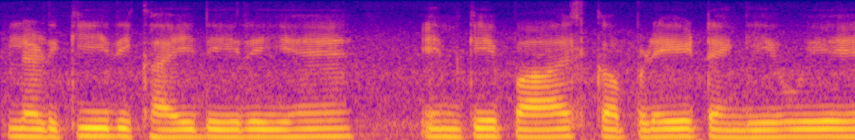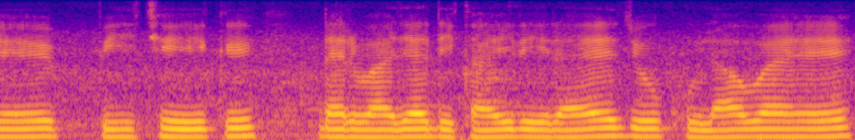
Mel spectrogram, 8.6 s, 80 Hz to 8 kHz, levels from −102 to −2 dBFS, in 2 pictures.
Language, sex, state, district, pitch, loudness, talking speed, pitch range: Hindi, male, Rajasthan, Jaipur, 160 Hz, -16 LUFS, 155 wpm, 155-165 Hz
